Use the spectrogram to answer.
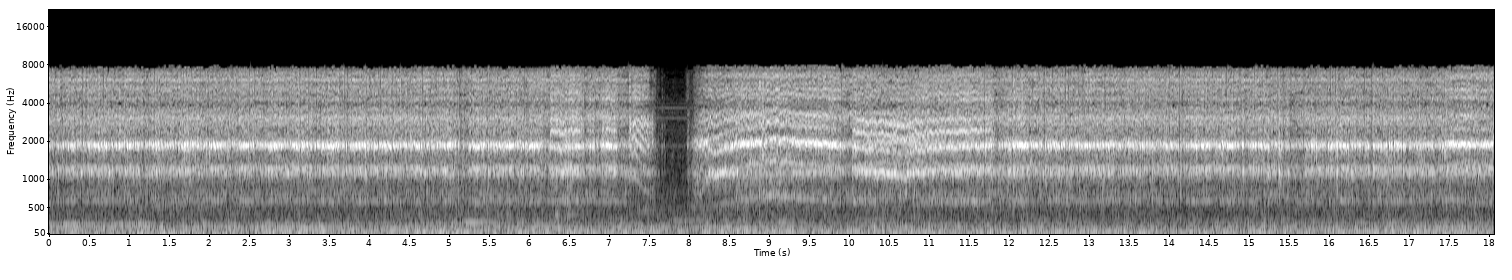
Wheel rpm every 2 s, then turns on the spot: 160, 160, 160, 120, 130, 160, 160, 170, 160.
none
